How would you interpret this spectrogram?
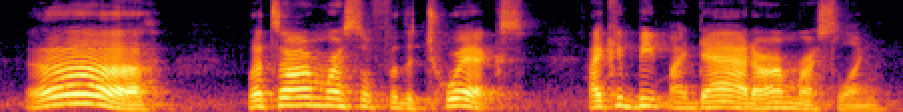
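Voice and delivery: put-on high, loud whiny little boy; a kid groaning in disgust at a radish; whiny child. A narrator's reading. First grader refusing the nurse's radish, whining loudly.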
